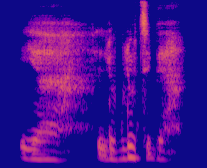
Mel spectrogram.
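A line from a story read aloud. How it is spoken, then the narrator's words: Quiet. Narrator (Russian): тихо начал он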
